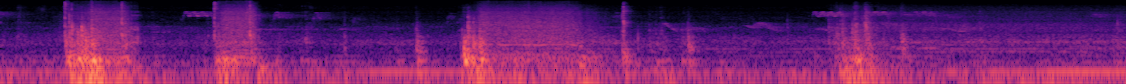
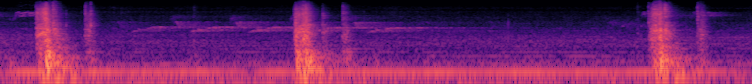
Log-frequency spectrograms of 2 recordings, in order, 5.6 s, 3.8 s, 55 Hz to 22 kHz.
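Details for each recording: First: Weak, sluggish power window motor giving short strained whirring bursts but still moving, on a King Ranch truck converted to 7.3L diesel, tested on loose wires with no dashboard during gasoline-to-diesel harness conversion. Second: Ford King Ranch truck being converted to 7.3L diesel, tested on loosely connected wiring with no dash: steady low motor hum with a clunk at each start and stop as the power windows work, one window very weak.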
